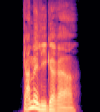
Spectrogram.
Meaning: inflection of gammelig: 1. strong/mixed nominative masculine singular comparative degree 2. strong genitive/dative feminine singular comparative degree 3. strong genitive plural comparative degree
- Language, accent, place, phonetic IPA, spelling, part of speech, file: German, Germany, Berlin, [ˈɡaməlɪɡəʁɐ], gammeligerer, adjective, De-gammeligerer.ogg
